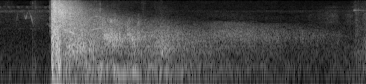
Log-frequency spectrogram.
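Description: A single rifle gunshot aimed at a young kangaroo on a ridge: one sharp, loud crack that trails off into a long, gradually fading rumble over the next few seconds.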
